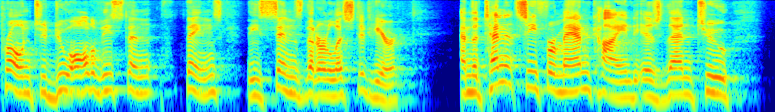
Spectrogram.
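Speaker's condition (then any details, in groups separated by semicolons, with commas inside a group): No condition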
